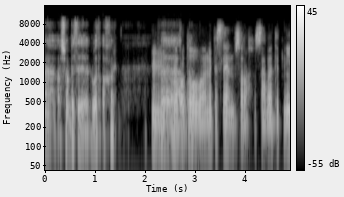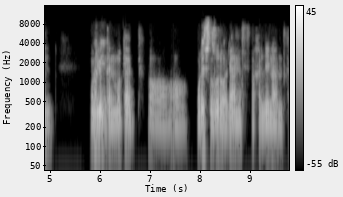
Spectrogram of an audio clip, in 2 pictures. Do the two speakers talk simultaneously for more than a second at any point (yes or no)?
no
